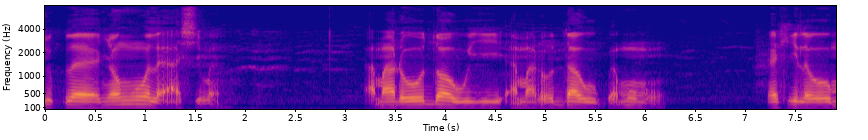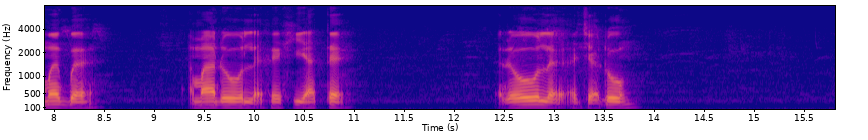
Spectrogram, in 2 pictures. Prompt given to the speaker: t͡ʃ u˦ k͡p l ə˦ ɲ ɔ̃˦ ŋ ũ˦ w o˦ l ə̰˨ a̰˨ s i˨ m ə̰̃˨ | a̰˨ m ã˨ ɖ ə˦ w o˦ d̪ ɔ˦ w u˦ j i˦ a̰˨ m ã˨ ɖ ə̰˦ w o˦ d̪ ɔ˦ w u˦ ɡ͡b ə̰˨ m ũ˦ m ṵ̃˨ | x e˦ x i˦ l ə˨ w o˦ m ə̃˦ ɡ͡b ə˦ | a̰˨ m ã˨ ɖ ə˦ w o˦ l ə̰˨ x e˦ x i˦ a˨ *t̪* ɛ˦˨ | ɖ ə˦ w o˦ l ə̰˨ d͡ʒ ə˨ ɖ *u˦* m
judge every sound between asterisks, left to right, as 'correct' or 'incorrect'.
correct, incorrect: o˦

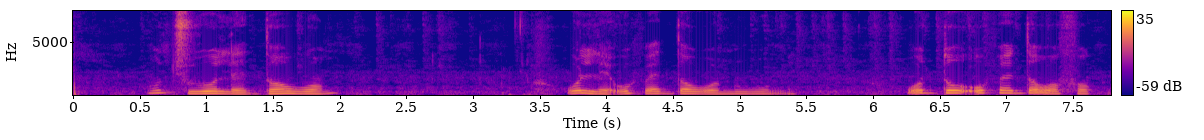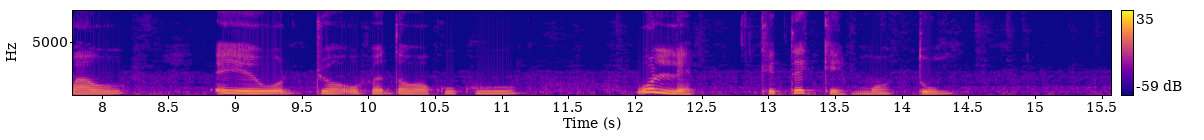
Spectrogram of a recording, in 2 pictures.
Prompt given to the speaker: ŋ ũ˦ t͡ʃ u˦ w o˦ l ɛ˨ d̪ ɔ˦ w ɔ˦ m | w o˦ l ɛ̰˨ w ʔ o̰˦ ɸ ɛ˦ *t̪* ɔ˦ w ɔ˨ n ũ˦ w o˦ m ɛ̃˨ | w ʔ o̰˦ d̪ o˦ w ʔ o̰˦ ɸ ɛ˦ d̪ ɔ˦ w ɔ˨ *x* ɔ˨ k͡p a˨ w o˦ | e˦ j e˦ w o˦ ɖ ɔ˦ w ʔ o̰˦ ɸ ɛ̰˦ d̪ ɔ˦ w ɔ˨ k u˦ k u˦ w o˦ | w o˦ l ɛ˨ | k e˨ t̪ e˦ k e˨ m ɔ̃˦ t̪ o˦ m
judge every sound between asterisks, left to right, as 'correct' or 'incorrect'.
incorrect: d̪, incorrect: f

